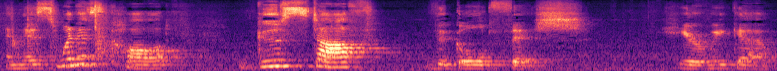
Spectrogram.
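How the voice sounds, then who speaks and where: A woman's voice: mid-range voice, lively intonation, takes it slowly, pushed and bright. A woman hosting a library storytime, talking directly to children and prompting them with questions as she introduces and reads stories aloud. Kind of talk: children's storytime talk and expressive read-aloud. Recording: roomy, distant mic with faint hiss.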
